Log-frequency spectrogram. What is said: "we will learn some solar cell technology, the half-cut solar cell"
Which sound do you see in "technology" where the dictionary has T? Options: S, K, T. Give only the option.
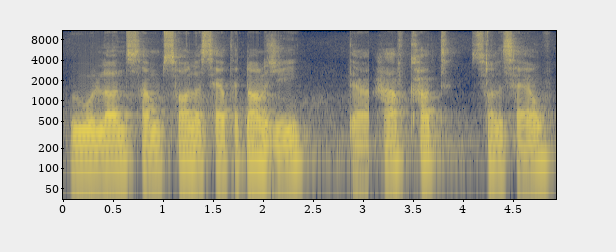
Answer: T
